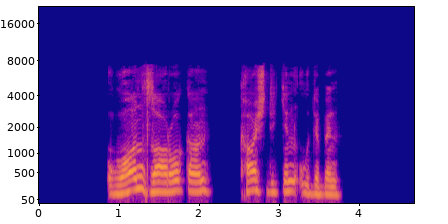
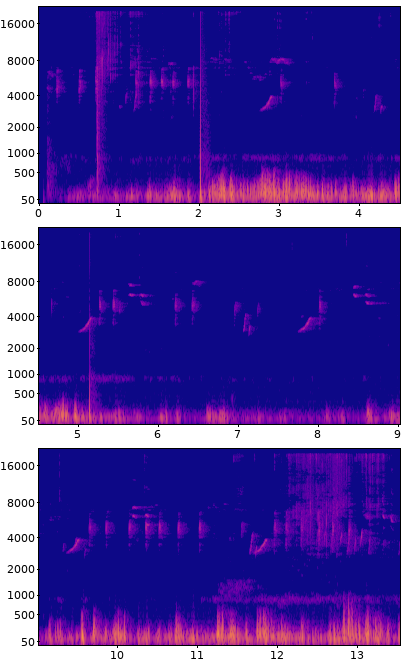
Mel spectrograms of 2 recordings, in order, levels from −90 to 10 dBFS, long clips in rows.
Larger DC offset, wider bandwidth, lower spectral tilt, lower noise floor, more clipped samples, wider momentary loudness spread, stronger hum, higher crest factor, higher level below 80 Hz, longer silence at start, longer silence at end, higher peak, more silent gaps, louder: neither; second, 7.6 kHz vs over 20 kHz; about the same, -6.5 dB/octave vs -7 dB/octave; first, under -90 dBFS vs -60 dBFS; neither; second, 11 LU vs 20 LU; neither; second, 16 dB vs 22 dB; second, -56 dBFS vs -46 dBFS; first, 0.85 s vs 0.1 s; first, 0.95 s vs 0 s; first, -6 dBFS vs -14 dBFS; first, 2.18-2.51 s vs none; first, -19 LUFS vs -36 LUFS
